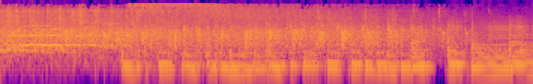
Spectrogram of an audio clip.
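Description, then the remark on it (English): Loud, sustained audience applause and cheering for the act Police Cops fills the whole stretch, while a bouncy, rhythmic bass-heavy tune starts up underneath after a couple of seconds and plays on beneath the clapping. “Can we have a warm round of applause, ladies and gentlemen, for Police Cops?”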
